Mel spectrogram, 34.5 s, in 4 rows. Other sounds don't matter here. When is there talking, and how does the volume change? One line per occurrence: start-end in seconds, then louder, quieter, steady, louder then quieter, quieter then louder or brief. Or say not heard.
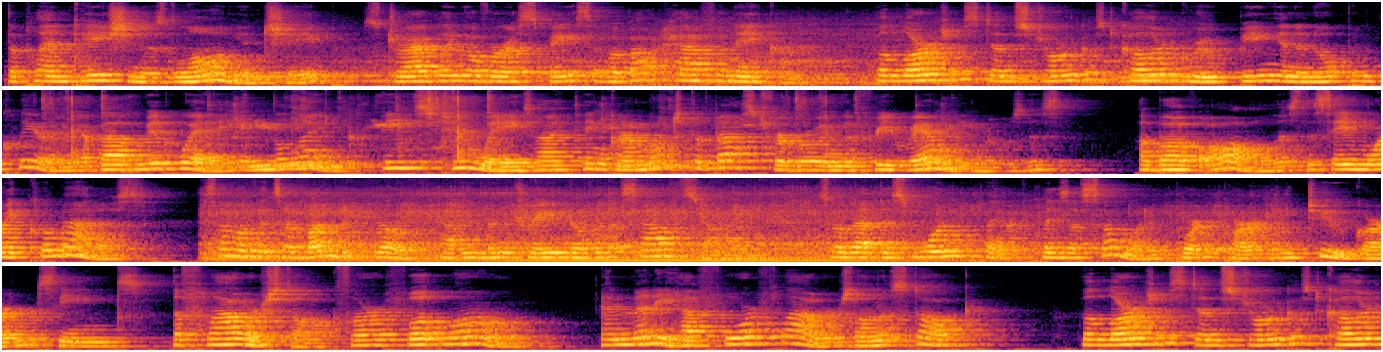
0.0-31.9 steady
32.6-34.4 brief.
